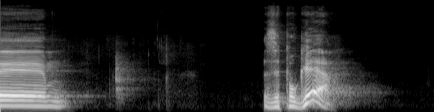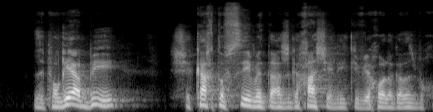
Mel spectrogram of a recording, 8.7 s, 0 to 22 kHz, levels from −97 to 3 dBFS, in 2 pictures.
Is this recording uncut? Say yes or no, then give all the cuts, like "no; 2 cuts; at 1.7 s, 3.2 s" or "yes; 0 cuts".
yes; 0 cuts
